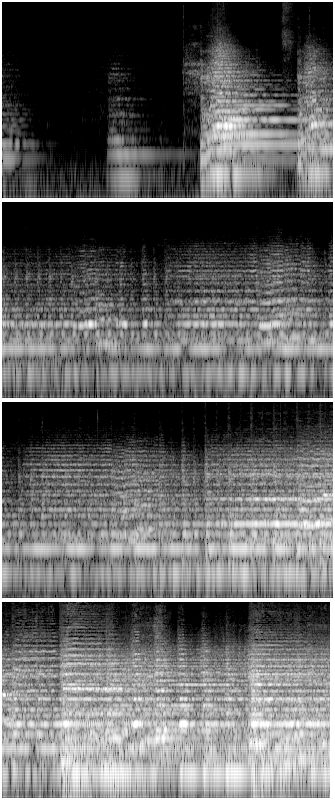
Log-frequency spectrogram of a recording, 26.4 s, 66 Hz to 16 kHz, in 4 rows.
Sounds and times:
Cello: 0.0s - 1.0s, 1.6s - 26.4s
Violin, fiddle: 3.8s - 26.4s.

